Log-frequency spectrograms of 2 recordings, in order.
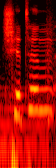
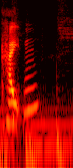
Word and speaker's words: chitin: So I've heard it pronounced both chitin and chitin. I haven't actually looked up the pronunciation of it. I pronounce it chitin because that's how I hear it the most.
